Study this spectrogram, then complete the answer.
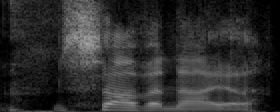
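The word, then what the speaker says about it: Savaiinaea: Also, Savanaya is how you pronounce his name.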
